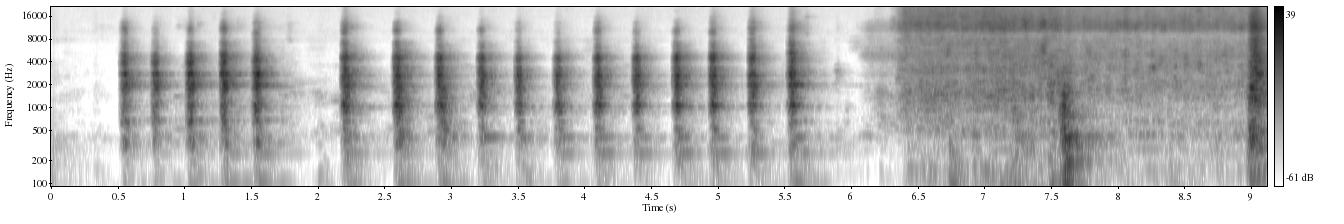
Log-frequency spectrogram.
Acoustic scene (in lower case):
kitchen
